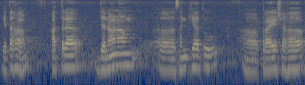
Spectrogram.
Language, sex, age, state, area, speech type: Sanskrit, male, 45-60, Tamil Nadu, rural, spontaneous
